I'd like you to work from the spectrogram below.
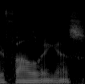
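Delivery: hushed, half-whispered voice. Voicing a character warning the party that they are being followed: half-whispering. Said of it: "Joni kinda whispers to you".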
